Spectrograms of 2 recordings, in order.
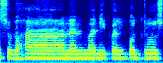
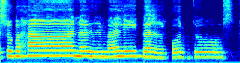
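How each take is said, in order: First: It is said in a soft voice. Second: It is said in the loudest voice.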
